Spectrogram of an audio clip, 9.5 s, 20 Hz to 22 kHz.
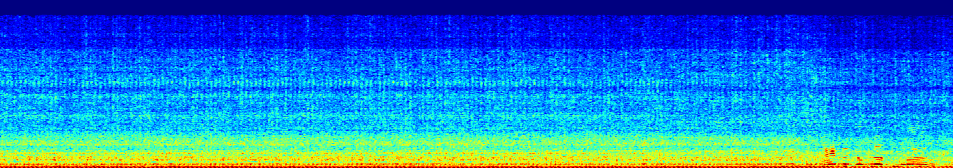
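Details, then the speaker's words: Craftsman push mower (model 917.388950) with Briggs & Stratton 6.5 HP engine that ran rough, after replacing the broken flywheel key and rebuilding the carburetor. Steady, even drone with no hunting or stumbling; runs much better; normal running. "so that runs a lot better now"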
